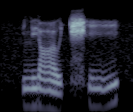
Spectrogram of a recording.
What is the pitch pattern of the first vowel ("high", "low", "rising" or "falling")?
low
